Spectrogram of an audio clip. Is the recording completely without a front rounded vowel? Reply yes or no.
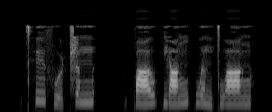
no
